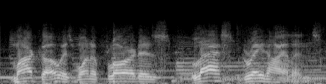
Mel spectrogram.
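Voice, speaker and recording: Music plays in the background as a man speaks. His pace is moderate and his intonation lively. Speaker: TV host. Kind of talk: promotional film narration. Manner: casual, chatty.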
